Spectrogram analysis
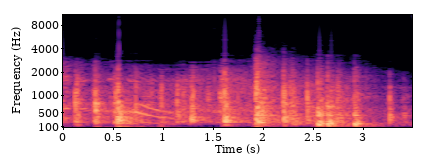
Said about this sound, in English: Hoppy, you knocked him plumb through the screen door.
